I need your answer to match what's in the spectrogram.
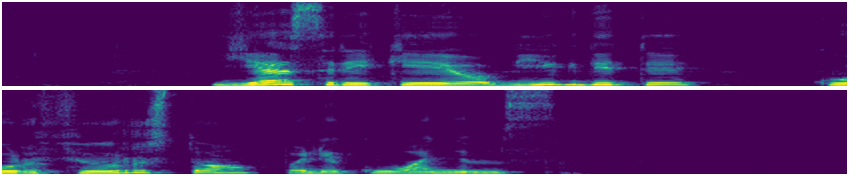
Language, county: Lithuanian, Tauragė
